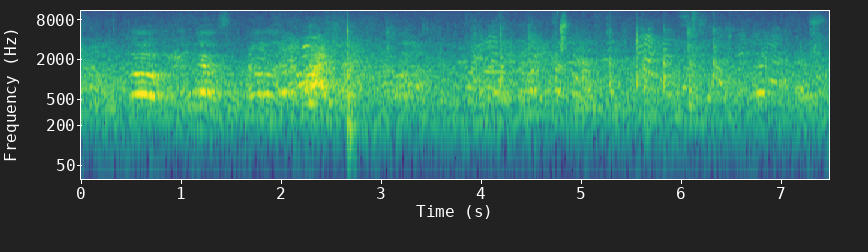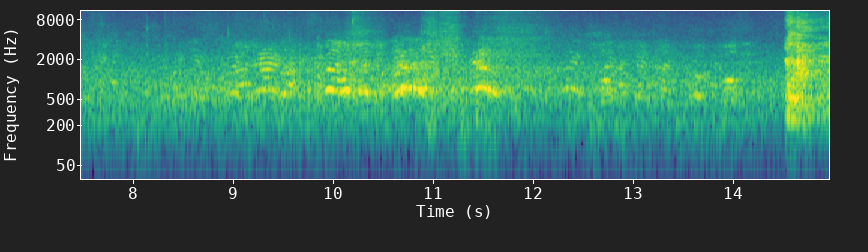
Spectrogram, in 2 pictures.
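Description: Football players shout to each other across an open pitch outdoors.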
